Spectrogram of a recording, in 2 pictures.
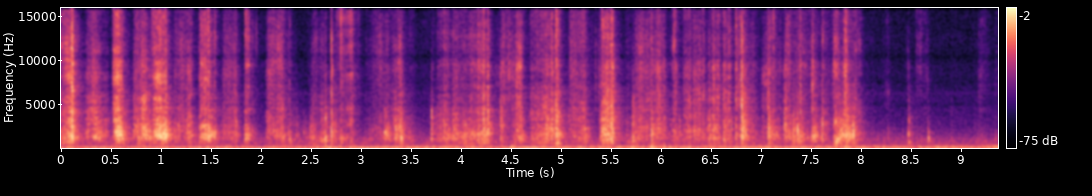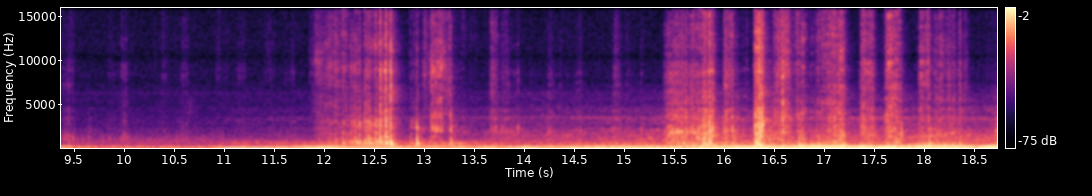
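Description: Scissors cutting through paper pattern sheet: a run of quick snips with paper crackling, a pause, then more short bursts of cutting. A steady low hum comes in about two-thirds of the way through.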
